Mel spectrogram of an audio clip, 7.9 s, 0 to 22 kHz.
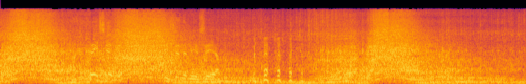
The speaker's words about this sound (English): He's firing up the Daytona. That car number 13.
